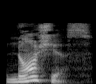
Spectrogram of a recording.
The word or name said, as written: nauseous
